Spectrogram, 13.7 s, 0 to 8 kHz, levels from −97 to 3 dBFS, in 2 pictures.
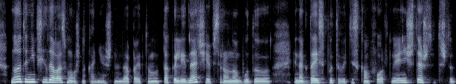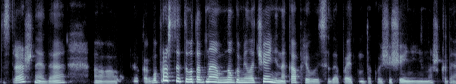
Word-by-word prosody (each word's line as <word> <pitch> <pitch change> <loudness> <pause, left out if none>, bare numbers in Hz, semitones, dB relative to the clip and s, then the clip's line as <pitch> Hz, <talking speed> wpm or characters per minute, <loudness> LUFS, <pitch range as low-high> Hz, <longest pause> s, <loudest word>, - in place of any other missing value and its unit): но 225 +3 +4
это 250 -1 +4
не 230 0 +7
всегда 215 -2 +3
возможно, 185 -1 -1
конечно, 140 - -9
да. 150 +2 -2
Поэтому, 145 -1 -4
так 165 +4 -5
или 155 0 +3
иначе, 185 +1 +1
я - - -2
всё - - -7
равно 150 +1 +1
буду 145 -1 -2 0.4
иногда 160 +1 +3
испытывать 165 -4 -5
дискомфорт. 150 0 -5
Но - - -4
я 170 - 0
не 185 - +1
считаю, 190 +2 +2
что 200 +1 -6
это - - -16
что-то - - -8
страшное, 180 - 0
да. 155 +6 -2 0.4
А, 140 -2 -6 0.3
да, 290 - -5
как - - -6
бы 190 - +1
просто 360 - +6
это 255 -3 +2
вот 240 -1 +5
одна 230 +1 +6
много 210 +1 +3
мелочей, 195 +6 +3
они 220 -8 +5
накапливаются, 150 -3 -2
да, 150 +1 -5
поэтому 135 -2 -5
такое 140 +2 -13
ощущение 145 +1 -2
немножко, 135 -1 -7
да, 75 -1 -11
160 Hz, 195 wpm, -24 LUFS, 145-200 Hz, 0.4 s, не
